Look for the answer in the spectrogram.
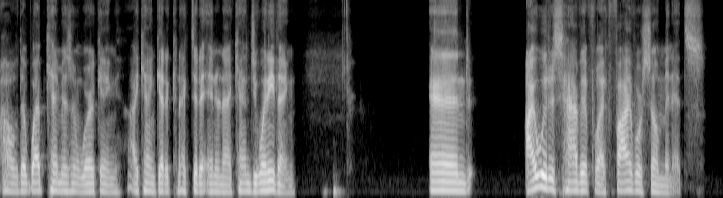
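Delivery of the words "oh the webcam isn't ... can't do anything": ordinary talk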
